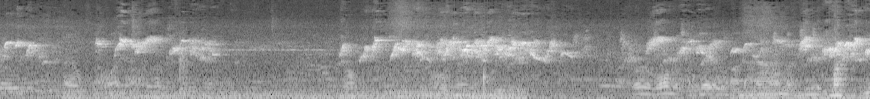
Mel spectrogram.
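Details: Red-whiskered bulbuls at a singing competition in Vietnam: bursts of quick, rich whistled warbling phrases, separated by short pauses, several birds overlapping, with occasional clicks and distant crowd noise.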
